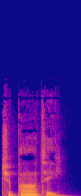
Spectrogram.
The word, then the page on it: chapatti: British English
